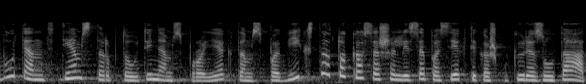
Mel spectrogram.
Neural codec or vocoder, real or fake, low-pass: none; real; 7.2 kHz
